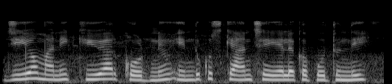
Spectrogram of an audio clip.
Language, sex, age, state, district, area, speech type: Telugu, female, 18-30, Telangana, Hyderabad, urban, read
